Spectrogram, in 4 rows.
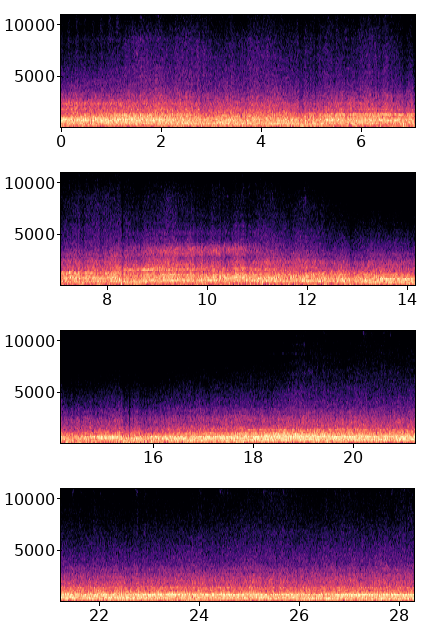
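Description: Two express trains running through an underground station without stopping, the running noise echoing off the walls. First a Yokohama Minatomirai Railway Y500 series electric train passes on the far track; from about two-thirds of the way in, a Seibu 6000 series electric train comes through on the near track. Steady running noise with a steady motor tone and wheel clatter throughout.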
